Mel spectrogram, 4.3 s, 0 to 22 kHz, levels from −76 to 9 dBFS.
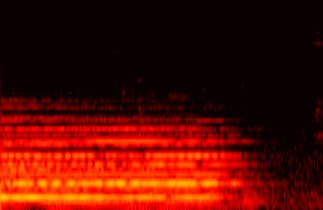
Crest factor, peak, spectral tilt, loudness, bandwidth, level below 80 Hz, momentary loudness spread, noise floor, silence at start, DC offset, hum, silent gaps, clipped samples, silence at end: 12 dB; -14 dBFS; -9 dB/octave; -25 LUFS; 4 kHz; -54 dBFS; 9 LU; -59 dBFS; 0 s; under 0.1%; none; none; under 0.1%; 0.9 s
